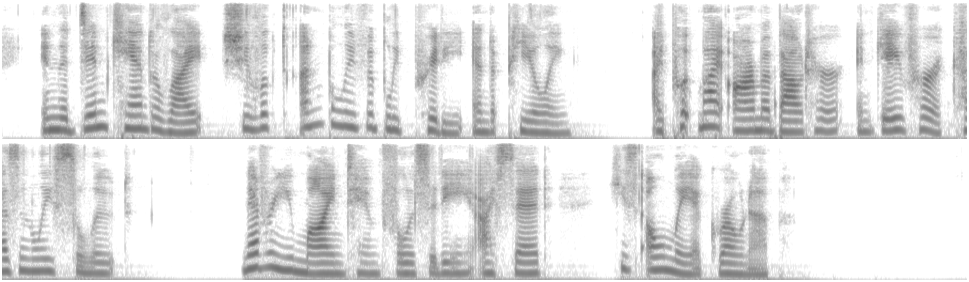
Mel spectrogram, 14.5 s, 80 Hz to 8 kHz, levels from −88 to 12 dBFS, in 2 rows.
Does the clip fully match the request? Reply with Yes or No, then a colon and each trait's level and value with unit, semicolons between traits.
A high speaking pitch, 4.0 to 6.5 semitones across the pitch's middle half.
Yes: high, 200 Hz; average, 4.4 semitones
